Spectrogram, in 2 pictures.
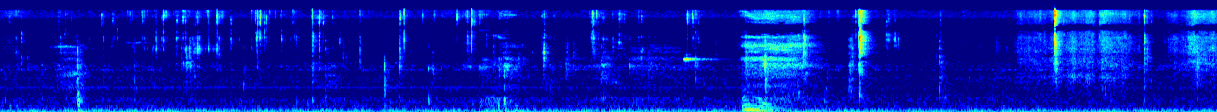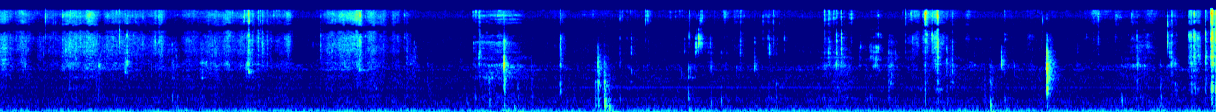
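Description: A person chewing and eating baked chicken, with wet mouth sounds and small clicks, over a steady low hum. About seven and a half seconds in there is one short, louder vocal sound that falls in pitch.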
